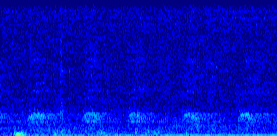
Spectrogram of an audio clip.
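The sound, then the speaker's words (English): Repeated harsh cawing bird calls, like a crow, sound in an even series of about five, faint over a steady low hum of background noise. “the sound of birds.”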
